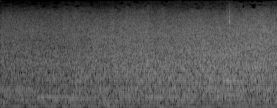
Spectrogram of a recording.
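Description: Ocean waves breaking on a Gulf of Mexico beach at Caladesi Island, rougher than usual, with a steady broadband wash of surf and wind rumble throughout, no voices.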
